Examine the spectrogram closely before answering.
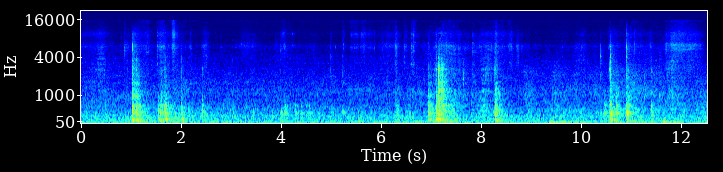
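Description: Plastic rulers knock and clatter against a drawing board.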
